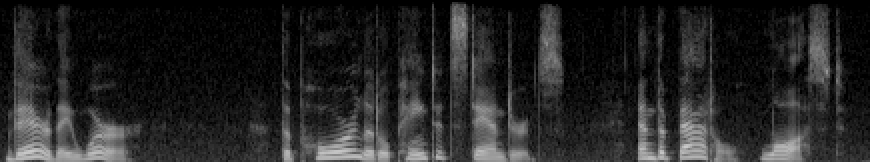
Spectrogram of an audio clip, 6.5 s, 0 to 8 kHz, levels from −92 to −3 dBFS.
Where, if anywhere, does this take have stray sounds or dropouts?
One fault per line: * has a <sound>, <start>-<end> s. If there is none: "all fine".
all fine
